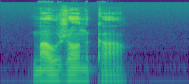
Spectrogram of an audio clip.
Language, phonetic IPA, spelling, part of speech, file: Polish, [mawˈʒɔ̃nka], małżonka, noun, Pl-małżonka.ogg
